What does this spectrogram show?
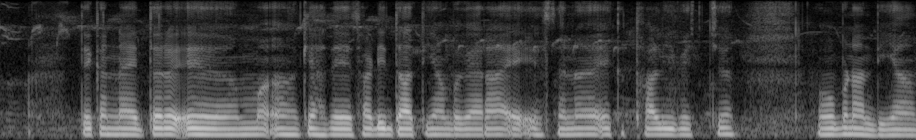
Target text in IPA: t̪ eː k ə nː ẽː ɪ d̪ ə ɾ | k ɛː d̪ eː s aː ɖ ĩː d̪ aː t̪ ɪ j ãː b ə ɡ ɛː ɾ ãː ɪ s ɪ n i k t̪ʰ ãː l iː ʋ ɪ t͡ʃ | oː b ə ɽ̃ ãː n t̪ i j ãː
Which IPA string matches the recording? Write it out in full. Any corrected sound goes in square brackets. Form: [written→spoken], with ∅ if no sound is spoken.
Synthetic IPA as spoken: t̪ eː k ə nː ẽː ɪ d̪ ə ɾ | k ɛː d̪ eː s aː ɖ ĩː d̪ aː t̪ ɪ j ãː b ə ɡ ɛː ɾ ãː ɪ s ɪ n [i→ɪ] k t̪ʰ [ãː→aː] l iː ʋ ɪ t͡ʃ | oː b ə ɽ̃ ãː n [t̪→d̪] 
